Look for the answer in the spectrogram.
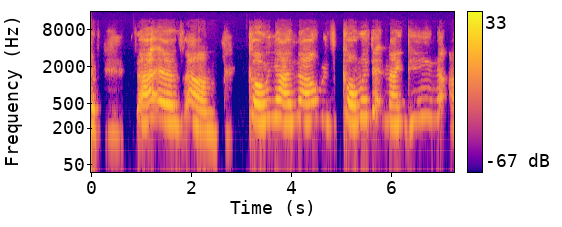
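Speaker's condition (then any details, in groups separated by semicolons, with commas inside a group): Speech and mobility impairment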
